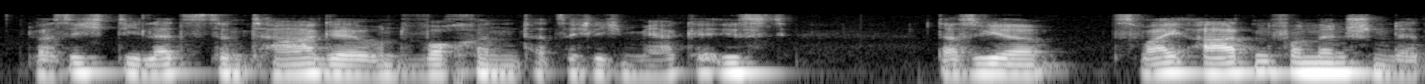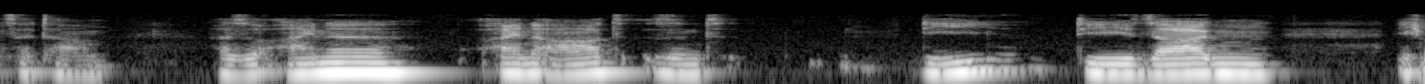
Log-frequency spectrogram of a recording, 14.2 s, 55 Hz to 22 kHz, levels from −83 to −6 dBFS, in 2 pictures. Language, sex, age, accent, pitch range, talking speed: German, male, 40-59, German, 110-130 Hz, 115 wpm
